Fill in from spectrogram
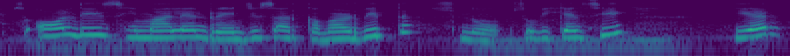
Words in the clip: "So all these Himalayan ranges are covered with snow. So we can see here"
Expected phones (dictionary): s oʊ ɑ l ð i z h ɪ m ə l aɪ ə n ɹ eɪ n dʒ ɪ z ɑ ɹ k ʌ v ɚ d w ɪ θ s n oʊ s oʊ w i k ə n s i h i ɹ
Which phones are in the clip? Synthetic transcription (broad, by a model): s oʊ ɑ l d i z h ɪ m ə l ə n ɹ eɪ n dʒ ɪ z ɑ ɹ k ʌ v ɚ d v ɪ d s n oʊ s oʊ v i k ə n s i h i ɹ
